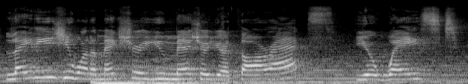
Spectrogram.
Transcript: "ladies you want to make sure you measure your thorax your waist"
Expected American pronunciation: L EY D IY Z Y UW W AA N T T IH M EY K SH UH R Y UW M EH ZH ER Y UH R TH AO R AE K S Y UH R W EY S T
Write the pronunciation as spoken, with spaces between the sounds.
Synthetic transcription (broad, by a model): L EY D IY Z Y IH W AA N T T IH M EY K SH UH R Y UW M EH ZH ER Y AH R TH AO R AE K S Y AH R W EY S T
